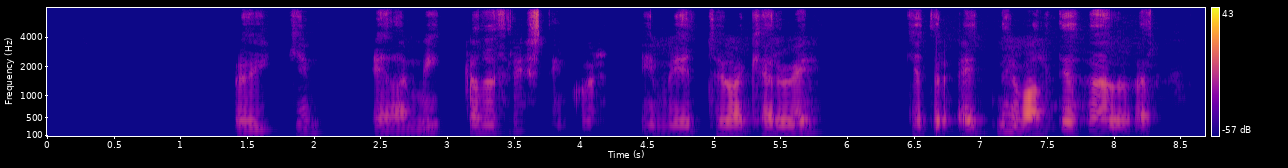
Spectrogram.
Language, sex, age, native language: Icelandic, male, 40-49, Icelandic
